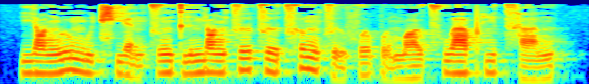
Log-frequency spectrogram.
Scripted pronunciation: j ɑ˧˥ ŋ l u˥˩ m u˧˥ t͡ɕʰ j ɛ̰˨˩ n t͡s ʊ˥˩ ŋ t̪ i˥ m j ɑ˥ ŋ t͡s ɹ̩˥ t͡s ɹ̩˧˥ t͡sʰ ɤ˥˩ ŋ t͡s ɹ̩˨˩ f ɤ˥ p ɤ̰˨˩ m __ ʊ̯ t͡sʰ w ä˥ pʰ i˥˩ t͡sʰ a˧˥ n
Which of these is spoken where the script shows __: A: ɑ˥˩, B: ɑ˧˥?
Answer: B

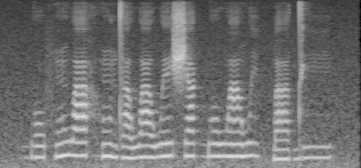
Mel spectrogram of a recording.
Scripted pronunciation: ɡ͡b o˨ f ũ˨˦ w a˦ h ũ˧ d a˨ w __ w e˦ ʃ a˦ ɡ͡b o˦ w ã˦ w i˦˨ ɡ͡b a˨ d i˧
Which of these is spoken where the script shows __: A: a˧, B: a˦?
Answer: A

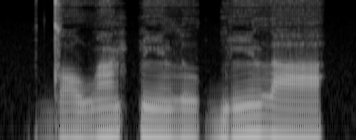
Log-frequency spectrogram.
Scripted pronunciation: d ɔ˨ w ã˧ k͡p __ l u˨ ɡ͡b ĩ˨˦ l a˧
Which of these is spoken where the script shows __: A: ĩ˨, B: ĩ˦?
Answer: A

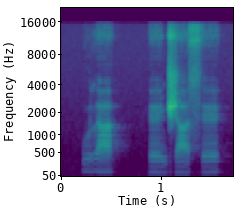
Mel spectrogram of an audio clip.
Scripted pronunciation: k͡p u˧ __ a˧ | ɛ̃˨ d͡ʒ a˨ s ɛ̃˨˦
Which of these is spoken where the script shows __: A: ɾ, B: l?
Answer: B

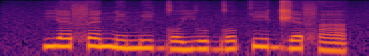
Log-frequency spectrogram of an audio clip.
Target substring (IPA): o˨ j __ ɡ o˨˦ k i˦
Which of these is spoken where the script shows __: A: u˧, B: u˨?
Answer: B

